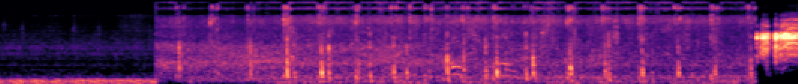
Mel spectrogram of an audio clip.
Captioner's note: running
